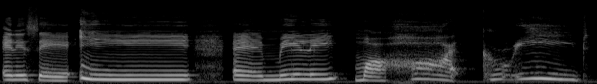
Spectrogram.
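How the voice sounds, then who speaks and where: A woman's voice: mid-range voice, slow pace. Tearful woman preaching a vision testimony. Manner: pleading, crying out, swinging from hushed to shouting. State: in tears. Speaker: ministry preacher.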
